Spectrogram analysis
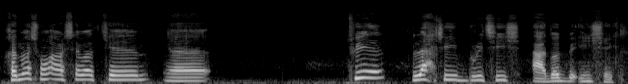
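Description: Animated Persian-accented male teacher, mellow voice. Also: high-pitched, dry recording. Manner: animated, addresses students directly and often checks with "okay?". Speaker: language teacher. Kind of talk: live online lesson.

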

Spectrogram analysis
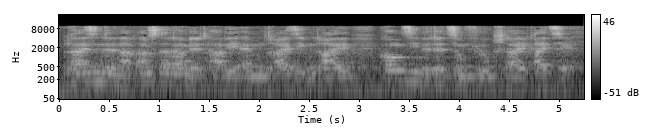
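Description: A man playing a formal, composed airport announcer, making a measured airport announcement and repeating instructions to passengers. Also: medium pitch, noisy background, lightly acted. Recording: echoey announcement from far off, music behind.

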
